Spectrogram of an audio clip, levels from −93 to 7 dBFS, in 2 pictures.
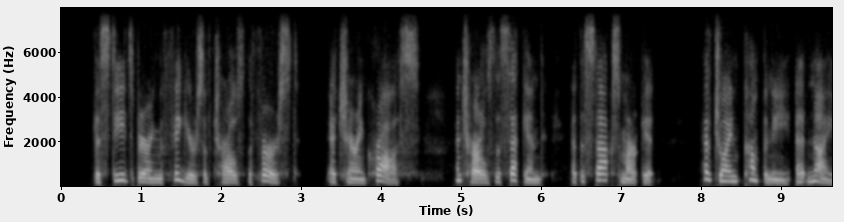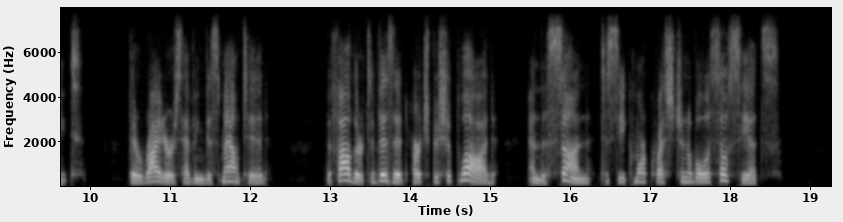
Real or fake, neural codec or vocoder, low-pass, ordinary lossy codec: fake; vocoder, 22.05 kHz, 80 mel bands, Vocos; 7.2 kHz; Opus, 16 kbps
